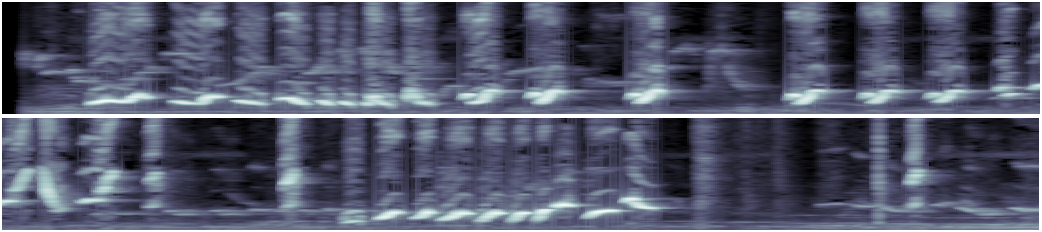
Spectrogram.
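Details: White-rumped shama in loud, energetic song: quick series of whistled notes sliding between low and high pitch, repeated in bursts, with a rapid run of rising slurred notes near the end and a faint steady hum behind.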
